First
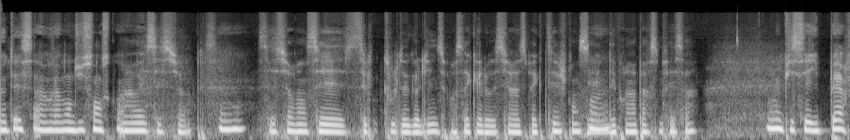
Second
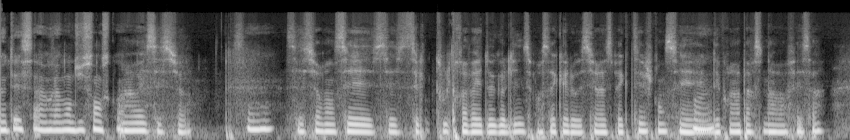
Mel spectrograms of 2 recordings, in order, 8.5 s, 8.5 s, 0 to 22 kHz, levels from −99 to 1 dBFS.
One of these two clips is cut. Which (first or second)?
first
